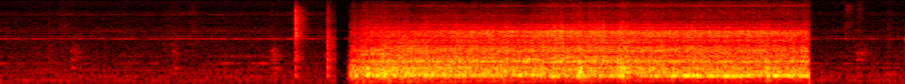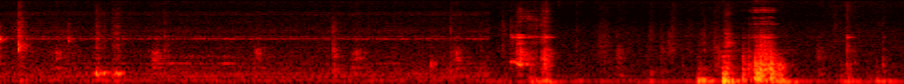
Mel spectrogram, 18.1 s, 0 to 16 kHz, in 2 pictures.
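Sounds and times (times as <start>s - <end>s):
kitchen appliance motor running: 3.5s - 8.1s.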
